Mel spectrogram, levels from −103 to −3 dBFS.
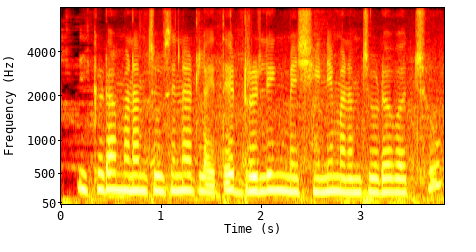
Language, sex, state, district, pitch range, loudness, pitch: Telugu, female, Andhra Pradesh, Annamaya, 210-240 Hz, -14 LUFS, 230 Hz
